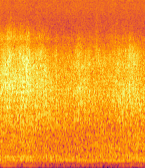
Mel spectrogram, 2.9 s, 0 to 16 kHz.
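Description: A loud, continuous propeller-engine drone roars throughout, steady and broad, as civilian airplanes fly close overhead at the 2011 Duxford Autumn Air Display.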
